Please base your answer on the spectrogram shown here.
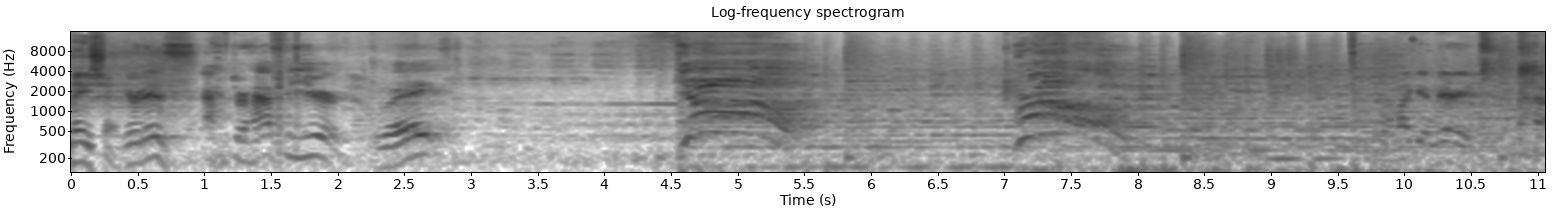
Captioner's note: screaming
